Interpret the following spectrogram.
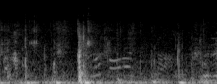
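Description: Footsteps on stone paving, a sharp step about once a second, over a steady low rumble of wind on the microphone, with faint voices nearby.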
